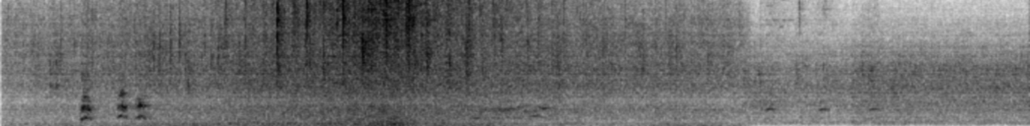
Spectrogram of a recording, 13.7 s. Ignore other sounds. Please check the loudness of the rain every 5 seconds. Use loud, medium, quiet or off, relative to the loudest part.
loud, loud, medium.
